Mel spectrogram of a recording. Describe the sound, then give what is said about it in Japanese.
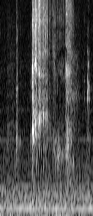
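Crisp crunching comes from biting into light, airy rice crackers fried at high temperature and sprinkled with plum kelp tea. Two short, faint crunch bursts are separated by a brief pause, with small crackles between them and no talking. “サクサクサクと口の中に入れますとスッと溶けていくような歯触りでものすごい柔らかいですね”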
